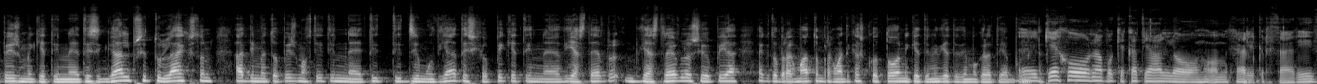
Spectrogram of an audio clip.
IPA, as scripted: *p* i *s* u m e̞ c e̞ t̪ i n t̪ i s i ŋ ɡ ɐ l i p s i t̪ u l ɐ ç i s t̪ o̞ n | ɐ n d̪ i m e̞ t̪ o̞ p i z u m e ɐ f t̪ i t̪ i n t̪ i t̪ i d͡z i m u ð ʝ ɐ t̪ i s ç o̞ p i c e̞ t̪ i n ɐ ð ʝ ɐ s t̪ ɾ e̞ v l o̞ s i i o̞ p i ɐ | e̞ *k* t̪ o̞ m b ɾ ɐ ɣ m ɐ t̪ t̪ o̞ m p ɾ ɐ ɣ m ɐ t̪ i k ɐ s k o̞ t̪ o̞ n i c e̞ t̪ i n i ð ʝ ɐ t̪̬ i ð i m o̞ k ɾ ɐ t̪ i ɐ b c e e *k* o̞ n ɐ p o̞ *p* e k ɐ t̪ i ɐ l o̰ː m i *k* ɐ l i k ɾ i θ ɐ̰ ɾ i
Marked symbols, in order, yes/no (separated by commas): yes, no, yes, no, no, no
